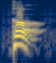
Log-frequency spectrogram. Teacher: बोलत असताना आपली जीभ वरच्या साईडने टाळूच्या मागे लागते त्यावेळेस आपण मृधन्य व्यंजन होत असते विद्यार्थी मित्रांनो आणि मूर्धन्य व्यंजन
